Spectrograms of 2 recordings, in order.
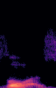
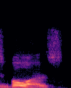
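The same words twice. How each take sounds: First: The name begins with a v sound. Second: The name begins with a b sound. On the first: The vowel sound before it changes the first sound. "here it's specifically Boaz" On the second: This is the name's usual form. "The name is Boaz, and nobody would yell at you if you said Boaz"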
